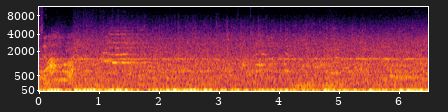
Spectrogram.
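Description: Indistinct voices over a dense steady background noise, with a thin high steady tone running through it.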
